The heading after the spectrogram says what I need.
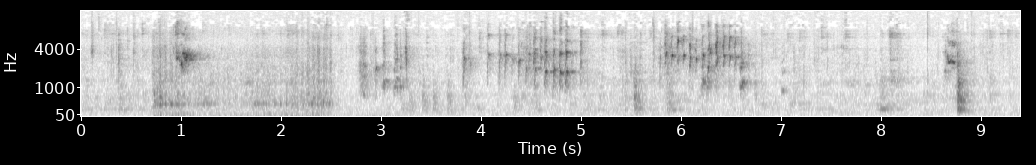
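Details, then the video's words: Budgerigar chirping while eating as a pet: a rustling burst first, then busy stretches of fast chattering high chirps and buzzy pulses, ending with one sharp chirp. "PARAKEET EATING SOUNDS"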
